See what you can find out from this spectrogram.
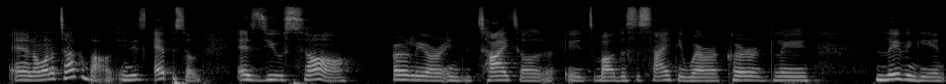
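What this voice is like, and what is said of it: Speaks with an accent. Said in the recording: “Sorry for my accent”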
